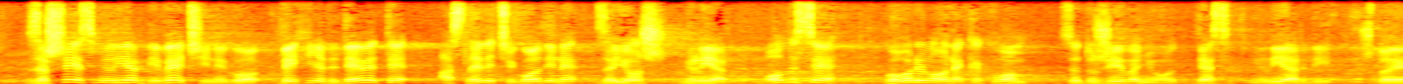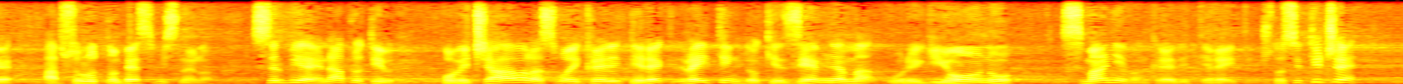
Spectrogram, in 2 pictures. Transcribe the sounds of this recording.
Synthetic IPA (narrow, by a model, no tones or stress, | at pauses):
zaʃe̞ːst̪milijaɾd̪iʋe̞t͡ɕine̞ɡo̞d̪ʋeːxiʎad̪e̞d̪e̞ʋe̞t̪e̞ | a̰sle̞d̪et͡ɕe̞ɡo̞d̪ine̞zajo̞ʃmiliaɾd̪ṵo̞ːʋd̪e̞se | ɡo̞ʋo̞ɾilˠoone̞kakʋo̞m | zad̪uʒiːʋaɲuod̪ːe̞set̪miliaɾd̪iʃt̪o̞je | a̰pso̞lˠut̪nobe̞smislḛno̰ | sr̩bijajenapɾo̞t̪iʋ | po̞ʋe̞t͡ɕaːʋalˠasʋo̞ːjkɾed̪it̪niɾejt̪iŋɡd̪o̞kjeze̞mʎamauɾe̞ɡio̞ːnu | smaɲiʋankɾe̞d̪it̪niɾḛjt̪ḭŋɡ̥ʃt̪o̞se̞t̪iːt͡ʂe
